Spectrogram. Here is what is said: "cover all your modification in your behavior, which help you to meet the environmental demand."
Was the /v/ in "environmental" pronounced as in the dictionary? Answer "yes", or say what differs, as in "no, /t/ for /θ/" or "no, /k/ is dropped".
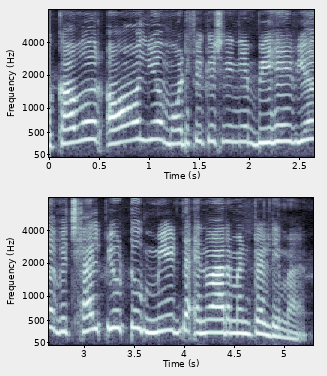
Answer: yes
